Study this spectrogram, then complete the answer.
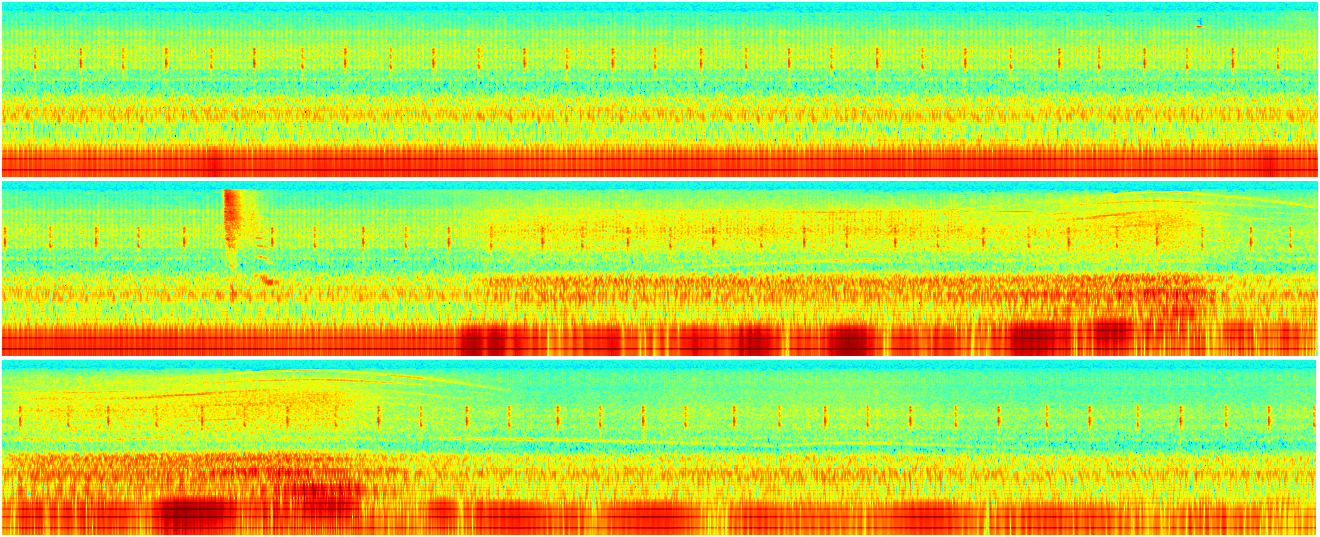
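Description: A truck engine rumbles steadily and then revs up as the truck pulls away.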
